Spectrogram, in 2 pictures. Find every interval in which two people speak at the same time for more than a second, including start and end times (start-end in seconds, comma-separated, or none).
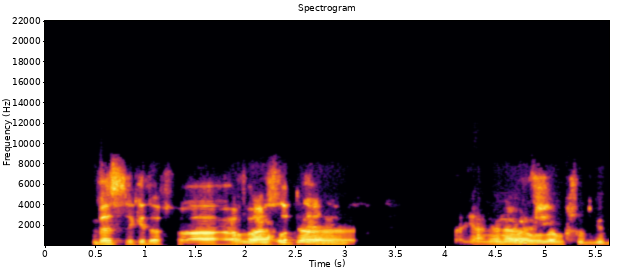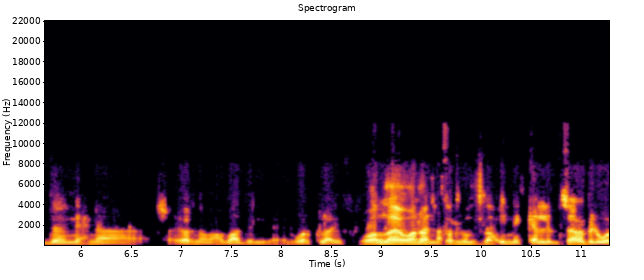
8.8-10.2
